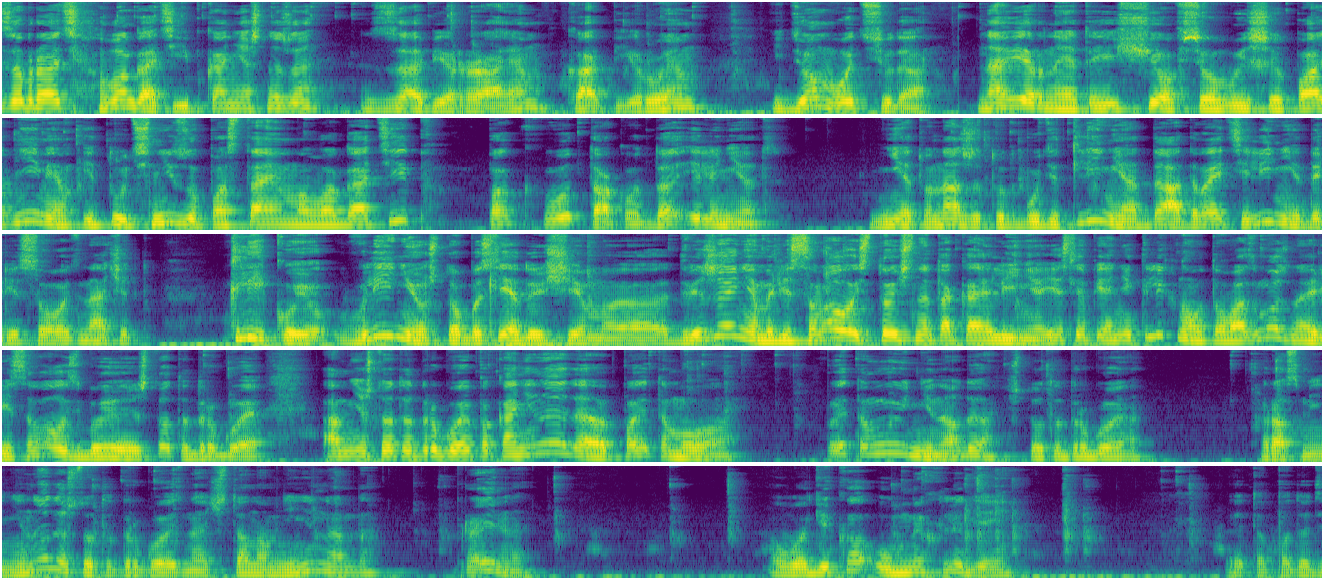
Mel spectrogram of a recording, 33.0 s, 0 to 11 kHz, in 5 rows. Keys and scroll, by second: 2.3 ctrl+c, 7.1 ctrl+v, 9.8 ctrl+shift+4, 10.6 ctrl+shift+4.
